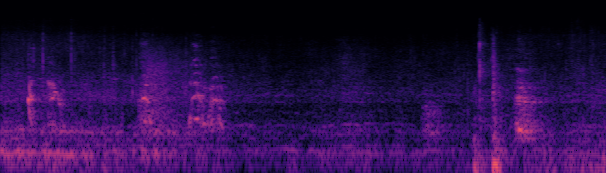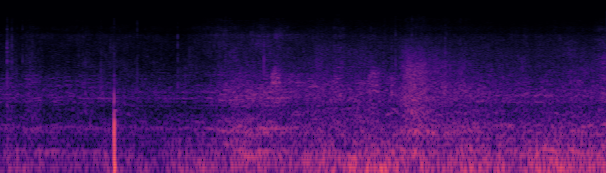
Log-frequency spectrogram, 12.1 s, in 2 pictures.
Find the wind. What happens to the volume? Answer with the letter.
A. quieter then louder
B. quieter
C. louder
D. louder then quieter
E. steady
C.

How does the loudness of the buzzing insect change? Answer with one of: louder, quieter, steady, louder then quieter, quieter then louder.
quieter then louder.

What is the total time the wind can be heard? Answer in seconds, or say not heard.
7 s.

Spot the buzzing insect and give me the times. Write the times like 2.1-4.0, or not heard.
0.0-12.0.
